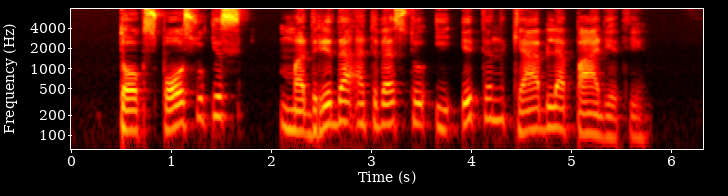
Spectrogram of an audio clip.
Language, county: Lithuanian, Kaunas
